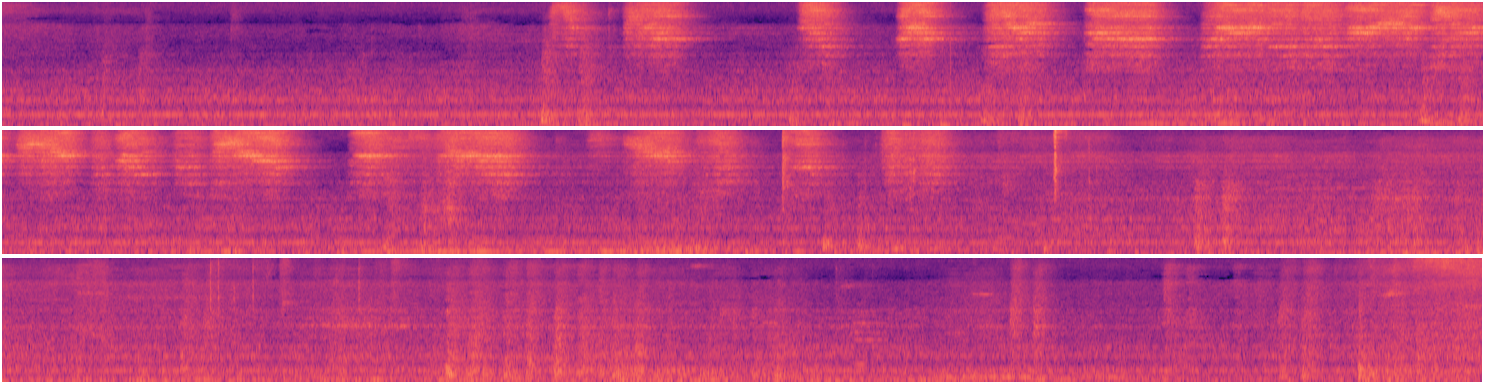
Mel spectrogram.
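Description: Tobu line express commuter train running at speed, heard from inside the car: a steady rumble and motor hum, with the wheels clicking rhythmically over rail joints for several seconds before the clicks grow fainter.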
